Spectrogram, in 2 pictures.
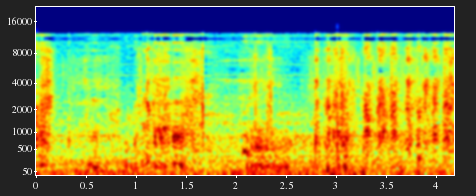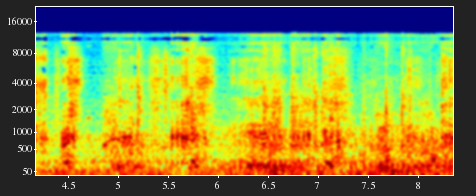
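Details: Two Boston Terriers play tug of war, and the smaller one is the vocal one, growling roughly and rumbling in play, mixed with huffs and scuffling noise.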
